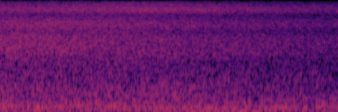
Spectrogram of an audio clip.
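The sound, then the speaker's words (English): A steady wash of rushing water, like surf, fills the scene with a dense, even hiss that holds at a constant level without pause, recorded on a bridge in Manor Park with a binaural microphone while turning in circles. No voices. “It sounds to me almost like the sea. Waves sweeping in and out all around.”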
